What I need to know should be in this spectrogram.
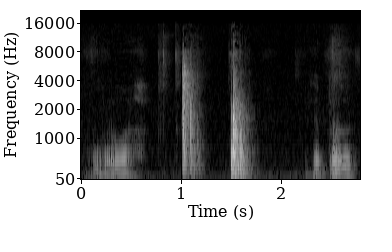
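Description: Small metal parts click in a man's hands.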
